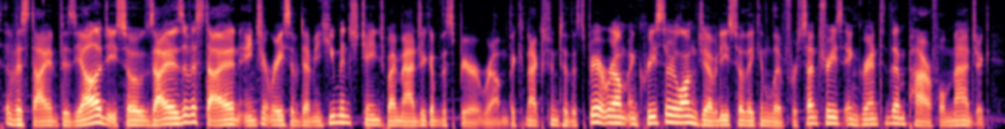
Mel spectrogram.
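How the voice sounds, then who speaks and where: A man's voice: fairly low pitch, dry recording. A man giving casual reaction commentary as a video creator, musing aloud informally and sometimes reading text out.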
